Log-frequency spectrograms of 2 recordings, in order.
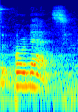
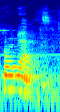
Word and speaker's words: Bronett: Her name is Frances Bronett. Many of you might think that, oh, you're pronouncing that wrong, as I often do many words, but it's not Bronet, it's Bronett.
